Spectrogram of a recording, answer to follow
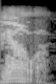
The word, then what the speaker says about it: Yahweh: The first one was named Yahweh Nathan, which is the gift of Yahweh. And it's Yahweh Nathan, so we get the proper pronunciation of the Wah in Yahweh's name.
